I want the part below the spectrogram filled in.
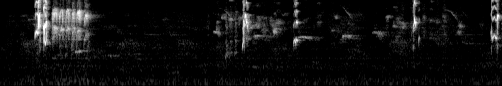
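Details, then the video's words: Pet rosy-faced lovebirds, orange-faced green and red-headed green colour forms, give harsh, squeaky chirps: a dense burst near the start, then scattered sharp single notes and short clusters over a quiet background. "Rosy Faced Lovebird Chirping Sounds"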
